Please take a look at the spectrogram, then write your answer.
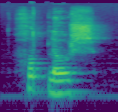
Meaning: atheistic; godless
- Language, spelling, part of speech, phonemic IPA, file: Dutch, godloos, adjective, /ˈɣɔtlos/, Nl-godloos.ogg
